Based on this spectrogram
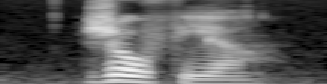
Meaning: a female given name, equivalent to English Sophia
- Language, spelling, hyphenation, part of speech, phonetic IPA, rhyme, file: Hungarian, Zsófia, Zsó‧fia, proper noun, [ˈʒoːfijɒ], -jɒ, Hu-Zsófia.ogg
